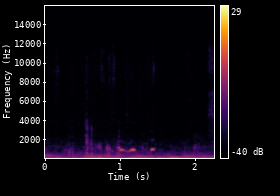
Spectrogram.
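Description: Domestic hens clucking a few short times in the middle, over a steady low background.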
